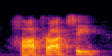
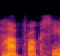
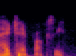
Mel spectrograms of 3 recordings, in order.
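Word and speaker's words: HAProxy: You pronounced it Ha proxy. I've always called it HA proxy. Yeah, What's up with so do that? I was doing that because it was a hangout a while back where I think Jake was pronouncing it hard proxy and we were giving him shit.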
